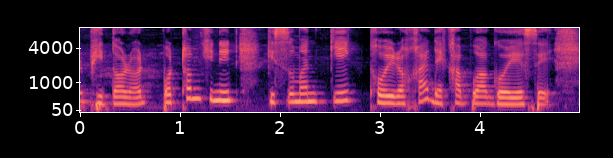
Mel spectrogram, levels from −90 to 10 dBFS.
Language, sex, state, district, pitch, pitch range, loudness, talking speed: Assamese, female, Assam, Kamrup Metropolitan, 250 Hz, 215-285 Hz, -16 LUFS, 120 wpm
